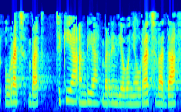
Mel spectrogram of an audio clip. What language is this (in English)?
Basque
